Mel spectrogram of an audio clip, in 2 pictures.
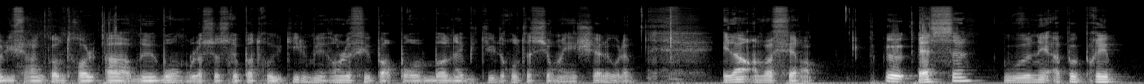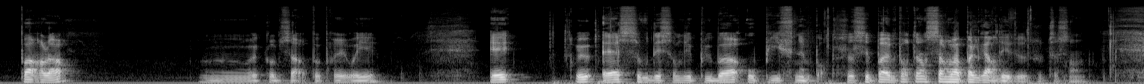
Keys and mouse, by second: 1.1 ctrl+a, 6.8 Tab, 8.8 e, 17.0 e, 20.3 shift+click.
